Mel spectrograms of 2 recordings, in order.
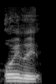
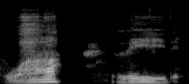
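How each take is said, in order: First: The name begins with an 'oy' sound. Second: The name begins with a 'wa' sound. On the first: The speaker calls it wrong. "I was calling him Oiled" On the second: The speaker calls it right. "it's pronounced Waleed"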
